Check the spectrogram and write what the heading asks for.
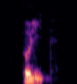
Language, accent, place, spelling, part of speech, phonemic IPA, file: French, France, Lyon, polype, noun, /pɔ.lip/, LL-Q150 (fra)-polype.wav
- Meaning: polyp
